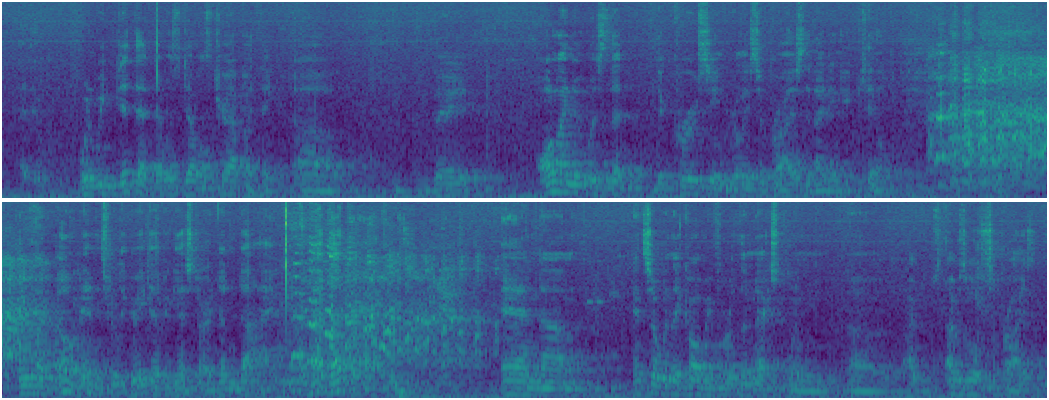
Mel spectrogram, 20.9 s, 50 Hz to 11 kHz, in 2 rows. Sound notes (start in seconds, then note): 9.3 laughs; 13.3 laughs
